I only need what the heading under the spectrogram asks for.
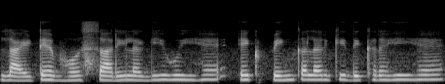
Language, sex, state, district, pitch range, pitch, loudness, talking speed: Hindi, female, Chhattisgarh, Bilaspur, 200-220 Hz, 215 Hz, -19 LUFS, 175 wpm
